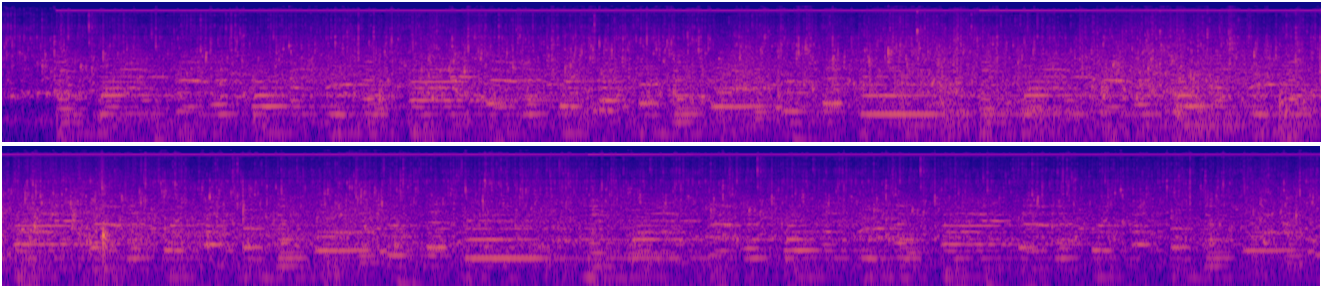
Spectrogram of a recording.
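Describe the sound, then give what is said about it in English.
Steady rain falls without letup, a continuous hissing, pattering wash of water at an even, moderate level with no voices and no breaks. “Type of rain falling that won't let up”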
